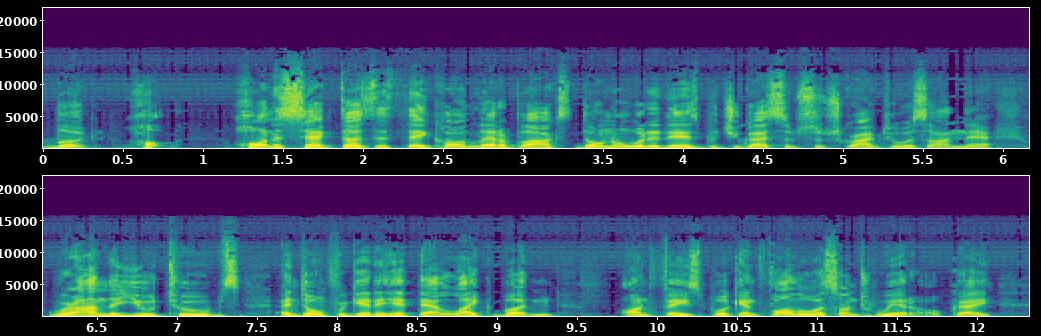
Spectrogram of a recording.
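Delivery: slight, lightly faked Boston accent. Plugging the podcast's social media pages to listeners; slight put-on Boston accent. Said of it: "trying to go a little Boston here".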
